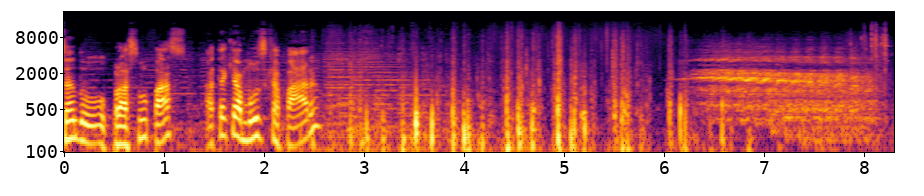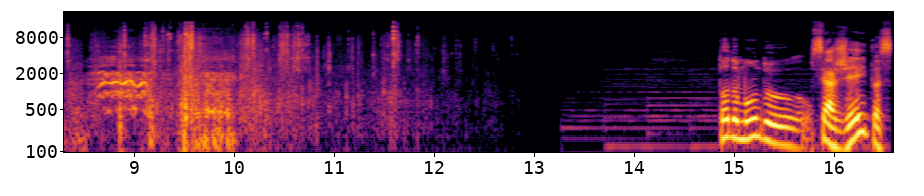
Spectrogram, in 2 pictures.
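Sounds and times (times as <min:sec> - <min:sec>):
speech: 0:00.0 - 0:02.9, 0:14.9 - 0:16.5
horses trotting with hoof clip-clops: 0:02.3 - 0:12.9
horse whinnying: 0:05.2 - 0:11.0.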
